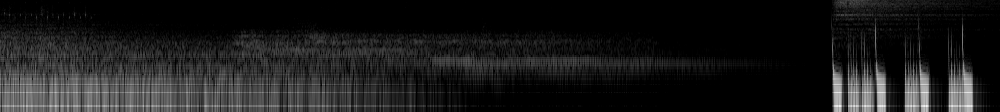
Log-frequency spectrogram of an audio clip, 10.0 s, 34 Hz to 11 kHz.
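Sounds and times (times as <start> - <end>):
heavy electronic kick drums: 8.3 - 9.9
psytrance electronic music: 8.3 - 10.0.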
